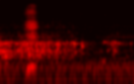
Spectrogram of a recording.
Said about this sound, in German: Ein Platschen. Ich schaue hoch zur Wasseroberfläche.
